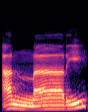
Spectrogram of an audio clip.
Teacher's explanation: dibaca langsung masuk ke huruf nun ditandai dengan nunnya ada tasdidnya Nun tasdid dibaca ghunah atau mendengung ditahan dua harakat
